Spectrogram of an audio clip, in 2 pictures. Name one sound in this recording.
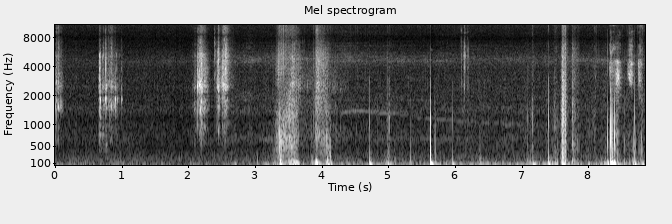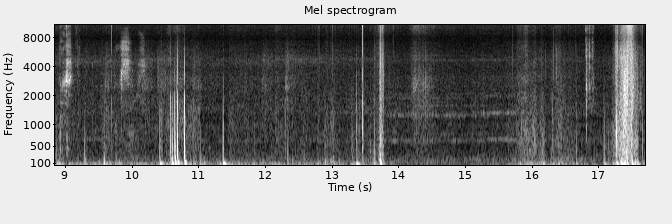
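Short clicks and clatters sound as items are picked up.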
